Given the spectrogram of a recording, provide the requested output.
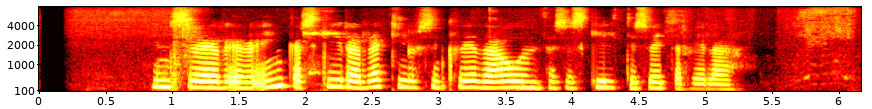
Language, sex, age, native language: Icelandic, female, 40-49, Icelandic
